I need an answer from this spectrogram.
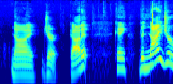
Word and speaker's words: Niger: are thinking this but this is how you pronounce it Niger say it with me Niger Niger got it okay the Niger River as you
